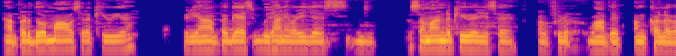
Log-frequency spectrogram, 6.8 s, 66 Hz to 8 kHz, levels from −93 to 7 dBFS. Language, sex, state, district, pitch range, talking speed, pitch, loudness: Hindi, male, Bihar, Samastipur, 120-125 Hz, 230 wpm, 120 Hz, -18 LUFS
